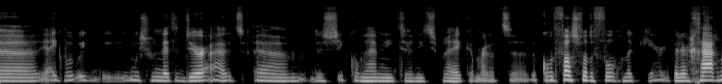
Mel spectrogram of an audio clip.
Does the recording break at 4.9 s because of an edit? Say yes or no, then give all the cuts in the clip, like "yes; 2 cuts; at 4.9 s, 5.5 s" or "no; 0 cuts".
no; 0 cuts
